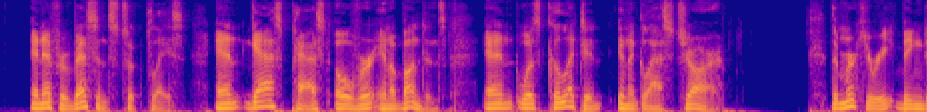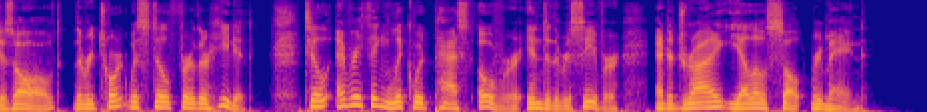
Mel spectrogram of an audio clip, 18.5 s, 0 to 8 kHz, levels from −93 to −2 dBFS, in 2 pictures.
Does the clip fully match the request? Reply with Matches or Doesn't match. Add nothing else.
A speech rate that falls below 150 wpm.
Matches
